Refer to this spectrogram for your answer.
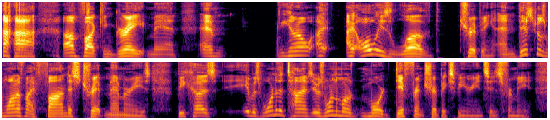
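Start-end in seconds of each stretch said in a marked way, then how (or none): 0.0-2.2 put-on giggly voice, louder. Retelling own answer to being asked how he feels: imitating own giggling reply. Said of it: "I just kinda giggle".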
